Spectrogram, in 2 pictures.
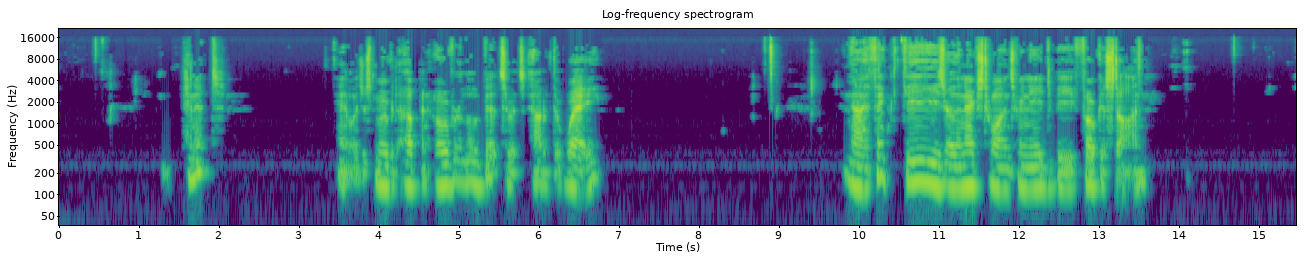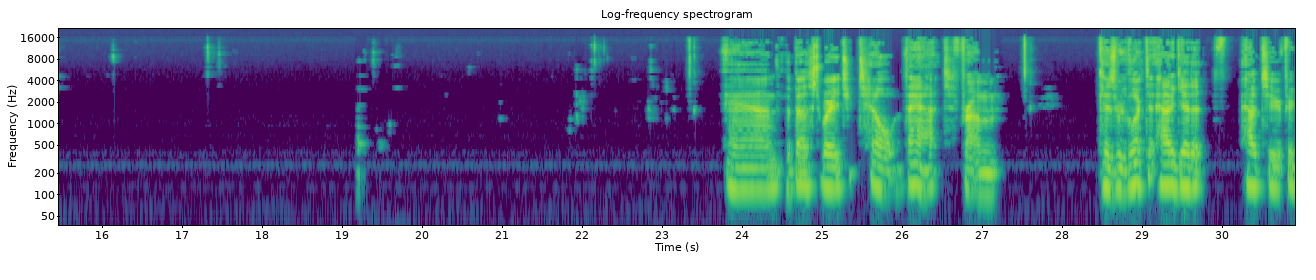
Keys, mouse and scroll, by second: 1.0 p, 2.4 g, 6.3 a.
